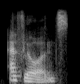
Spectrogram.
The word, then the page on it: affluence: Indian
